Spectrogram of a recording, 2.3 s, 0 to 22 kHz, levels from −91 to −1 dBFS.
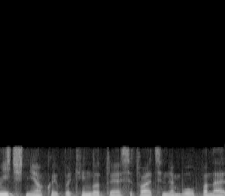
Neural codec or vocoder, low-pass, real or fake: codec, 16 kHz, 0.7 kbps, FocalCodec; 5.4 kHz; fake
